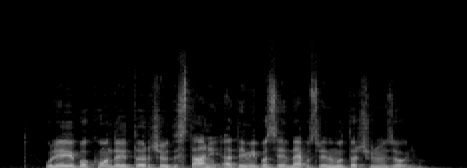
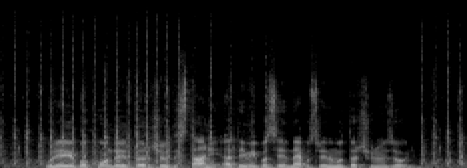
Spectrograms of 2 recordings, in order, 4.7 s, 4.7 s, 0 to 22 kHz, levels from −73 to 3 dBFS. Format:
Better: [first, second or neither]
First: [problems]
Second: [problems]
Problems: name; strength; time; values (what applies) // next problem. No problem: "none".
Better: first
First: none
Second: background sound (Engine / Mechanisms); 13 dB below the speech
